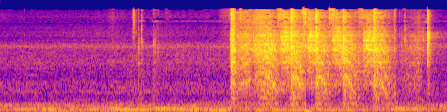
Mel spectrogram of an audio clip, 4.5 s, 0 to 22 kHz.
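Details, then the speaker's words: 2011 Chevrolet Cruze that cranks but won't start; fuel pressure, spark, compression and the new coil pack check OK. It catches briefly with a rough burst, then dies because a clogged catalytic converter keeps the exhaust from flowing. "Barado. Hindi makahinga yung makina kaya ganon. So yung ini-intake niya na hangin hindi niya mailabas kaya namamatay siya pag nagi-start."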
